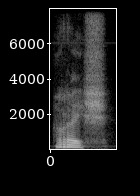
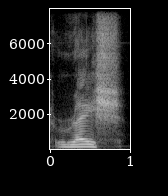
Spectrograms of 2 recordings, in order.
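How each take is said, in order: First: The R is a light sound at the throat. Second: The R is a full, strong R sound. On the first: The speaker calls it right. "It's resh. And that is the proper pronunciation" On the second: The speaker calls it wrong. "it's not a full R sound, not like resh"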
